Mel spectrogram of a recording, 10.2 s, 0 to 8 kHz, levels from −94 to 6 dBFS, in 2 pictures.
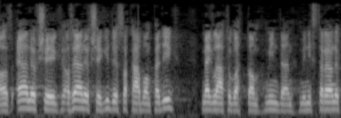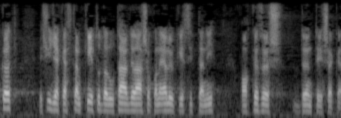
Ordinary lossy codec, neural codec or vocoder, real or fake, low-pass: none; none; real; 7.2 kHz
